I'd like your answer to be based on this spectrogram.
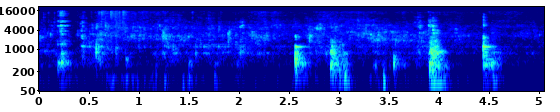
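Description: A spoon stirs and scrapes through mutton fry in a pan, with several sharp, close clatters and wet shuffling bursts over a faint sizzle.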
